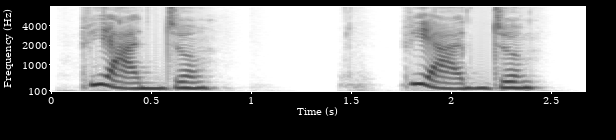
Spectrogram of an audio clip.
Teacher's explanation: Viaggio tem esse G duplo, então a gente dá uma entonaçãozinha mais forte para ele.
